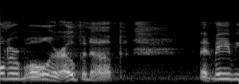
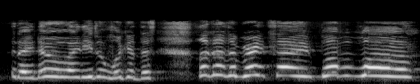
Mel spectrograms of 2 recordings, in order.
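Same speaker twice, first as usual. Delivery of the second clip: crying laugh; 6 semitones higher than usual. Real, not acted. Crying, mocking own advice.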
